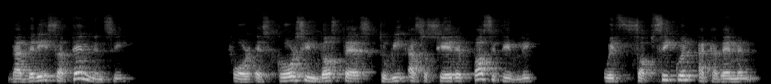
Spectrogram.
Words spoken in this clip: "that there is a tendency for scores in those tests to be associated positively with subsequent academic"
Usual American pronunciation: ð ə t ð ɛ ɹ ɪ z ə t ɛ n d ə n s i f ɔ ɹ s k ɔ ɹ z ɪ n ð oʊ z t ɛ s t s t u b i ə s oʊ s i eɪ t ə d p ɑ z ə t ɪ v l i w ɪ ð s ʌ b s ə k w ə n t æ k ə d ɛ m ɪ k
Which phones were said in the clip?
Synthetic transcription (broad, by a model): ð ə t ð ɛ ɹ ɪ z ə t ɛ n d ə n s i f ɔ ɹ s k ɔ ɹ s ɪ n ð oʊ s t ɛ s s t u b i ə s oʊ s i eɪ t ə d p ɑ s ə t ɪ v l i w ɪ ð s ʌ b s ə k w ə n t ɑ k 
